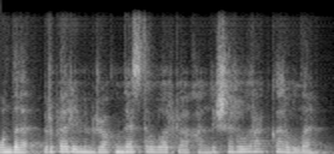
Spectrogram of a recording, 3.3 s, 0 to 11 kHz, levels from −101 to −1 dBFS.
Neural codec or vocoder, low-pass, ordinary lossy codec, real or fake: codec, 16 kHz in and 24 kHz out, 0.6 kbps, FocalCodec, streaming, 4096 codes; 9.9 kHz; none; fake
